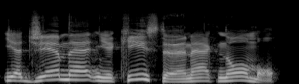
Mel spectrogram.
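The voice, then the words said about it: Reading aloud in a put-on accent. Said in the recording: “I'm glad you were able to read that with an accent. That's excellent.”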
